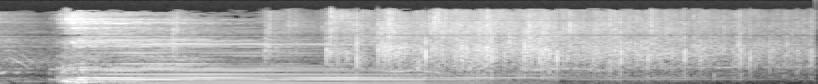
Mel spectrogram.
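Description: A final strummed chord on an acoustic guitar, ringing out. Audience applause breaks in about a second and a half in and fades near the end.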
